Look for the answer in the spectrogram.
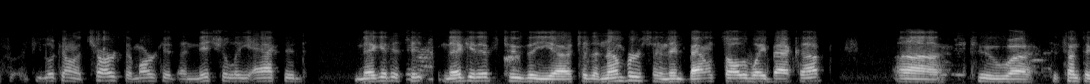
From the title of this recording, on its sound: Monthly Conference Call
